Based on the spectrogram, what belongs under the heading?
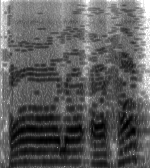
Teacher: نطقت الآن أنا طاء ساكنة غير مقلقلة وبقي المخرج مطبقا، أحطت وفتحته على تاء.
